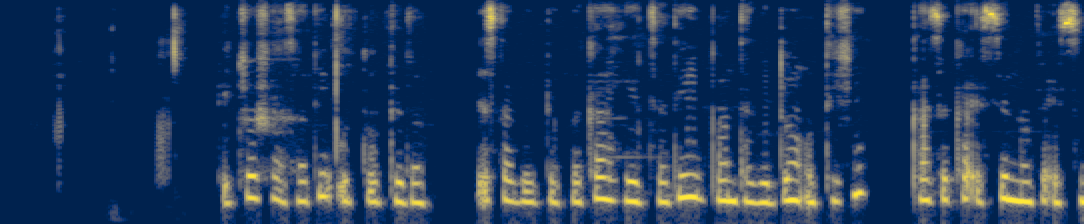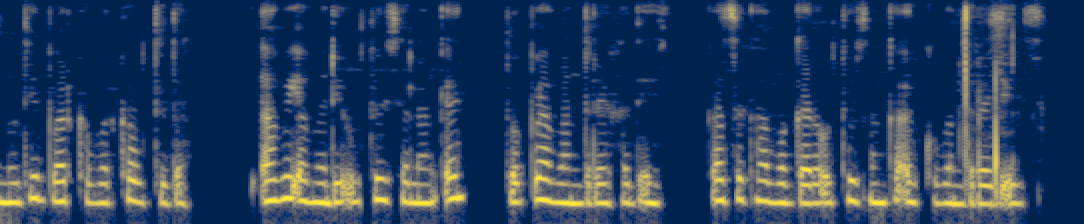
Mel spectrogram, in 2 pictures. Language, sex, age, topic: Gamo, female, 18-24, government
